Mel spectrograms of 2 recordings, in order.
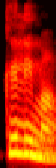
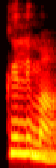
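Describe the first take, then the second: The two takes are said the same way.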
